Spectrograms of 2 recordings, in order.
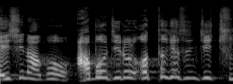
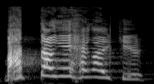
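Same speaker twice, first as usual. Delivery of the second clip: loud, high, impassioned preaching; fiery preaching; 6 semitones higher, 7 dB louder than usual. Acted. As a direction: drive the message home to the congregation. Preaching at full force. (온 힘을 다해 외치는 설교)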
